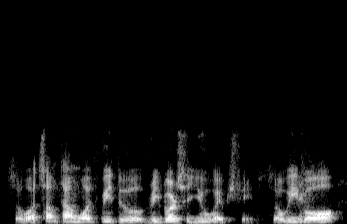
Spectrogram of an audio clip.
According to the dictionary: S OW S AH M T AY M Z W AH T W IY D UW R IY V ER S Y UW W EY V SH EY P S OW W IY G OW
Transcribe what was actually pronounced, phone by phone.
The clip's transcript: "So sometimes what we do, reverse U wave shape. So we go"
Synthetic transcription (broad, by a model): S OW S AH M T AY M W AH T W IY D UW R IY V ER S Y UW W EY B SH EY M S OW W IY G OW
